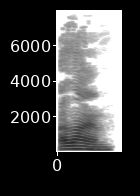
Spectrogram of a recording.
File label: "alarm", us english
